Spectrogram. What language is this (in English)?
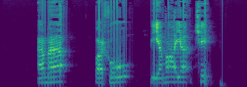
Domaaki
